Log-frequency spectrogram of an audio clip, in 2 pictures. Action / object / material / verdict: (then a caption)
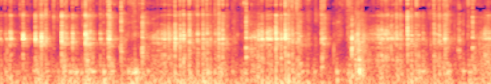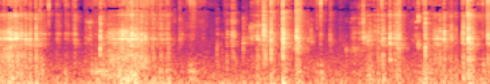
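scrape / hard soap bar cut with a knife blade / soap / none. A utility knife blade cuts a solid oval bar of hard soap, with a pale core and a black rim, into flakes. The result is a steady run of crisp, dry scraping and cutting strokes, bright and quick, each snap and crackle dying away almost at once across about fifteen seconds.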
